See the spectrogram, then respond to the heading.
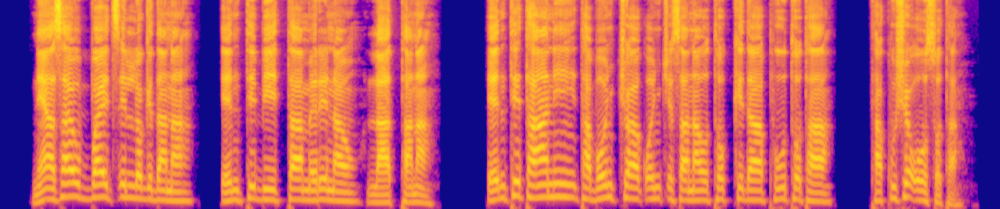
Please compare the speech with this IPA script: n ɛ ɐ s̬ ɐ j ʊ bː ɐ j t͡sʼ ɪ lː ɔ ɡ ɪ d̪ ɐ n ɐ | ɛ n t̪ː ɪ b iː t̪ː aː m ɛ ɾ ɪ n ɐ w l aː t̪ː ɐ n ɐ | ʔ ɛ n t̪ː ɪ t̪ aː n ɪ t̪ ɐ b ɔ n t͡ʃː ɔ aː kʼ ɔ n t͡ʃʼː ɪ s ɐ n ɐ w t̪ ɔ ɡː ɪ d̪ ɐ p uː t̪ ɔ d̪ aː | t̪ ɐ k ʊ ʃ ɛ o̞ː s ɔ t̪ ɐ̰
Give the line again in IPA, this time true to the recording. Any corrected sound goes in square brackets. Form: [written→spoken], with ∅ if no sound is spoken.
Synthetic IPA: n ɛ ɐ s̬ ɐ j ʊ bː ɐ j t͡sʼ ɪ lː ɔ ɡ ɪ d̪ ɐ n ɐ | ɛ n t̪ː ɪ b iː t̪ː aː m ɛ ɾ ɪ n ɐ w l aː t̪ː ɐ n ɐ | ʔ ɛ n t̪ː ɪ t̪ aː n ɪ t̪ ɐ b ɔ n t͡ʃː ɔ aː kʼ ɔ n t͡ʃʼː ɪ s ɐ n ɐ w t̪ ɔ [ɡː→kː] ɪ d̪ ɐ p uː t̪ ɔ [d̪→t̪] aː | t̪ ɐ k ʊ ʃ ɛ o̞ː s ɔ t̪ ɐ̰

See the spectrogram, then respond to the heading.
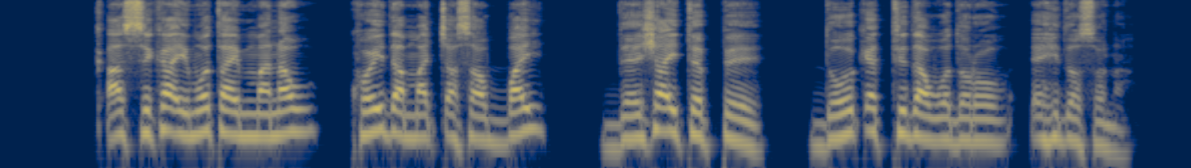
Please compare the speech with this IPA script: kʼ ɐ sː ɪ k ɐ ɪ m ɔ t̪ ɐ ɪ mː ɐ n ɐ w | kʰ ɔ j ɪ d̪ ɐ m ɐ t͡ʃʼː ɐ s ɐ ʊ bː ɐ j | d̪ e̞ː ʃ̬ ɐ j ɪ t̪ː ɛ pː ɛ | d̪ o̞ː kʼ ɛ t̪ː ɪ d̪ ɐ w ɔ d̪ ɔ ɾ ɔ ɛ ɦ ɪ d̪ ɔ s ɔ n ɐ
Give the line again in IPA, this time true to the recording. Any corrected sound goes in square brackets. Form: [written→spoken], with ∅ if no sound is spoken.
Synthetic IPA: kʼ ɐ sː ɪ k ɐ ɪ m ɔ t̪ ɐ ɪ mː ɐ n ɐ w | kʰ ɔ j ɪ d̪ ɐ m ɐ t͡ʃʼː ɐ s ɐ ʊ bː ɐ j | d̪ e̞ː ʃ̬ ɐ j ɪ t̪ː ɛ pː ɛ | d̪ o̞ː kʼ ɛ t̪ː ɪ d̪ ɐ w ɔ d̪ ɔ ɾ ɔ ɛ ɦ ɪ d̪ ɔ s ɔ n ɐ

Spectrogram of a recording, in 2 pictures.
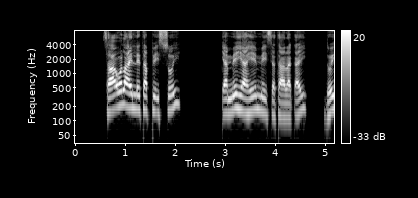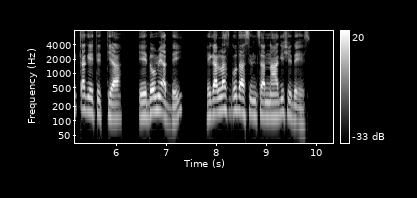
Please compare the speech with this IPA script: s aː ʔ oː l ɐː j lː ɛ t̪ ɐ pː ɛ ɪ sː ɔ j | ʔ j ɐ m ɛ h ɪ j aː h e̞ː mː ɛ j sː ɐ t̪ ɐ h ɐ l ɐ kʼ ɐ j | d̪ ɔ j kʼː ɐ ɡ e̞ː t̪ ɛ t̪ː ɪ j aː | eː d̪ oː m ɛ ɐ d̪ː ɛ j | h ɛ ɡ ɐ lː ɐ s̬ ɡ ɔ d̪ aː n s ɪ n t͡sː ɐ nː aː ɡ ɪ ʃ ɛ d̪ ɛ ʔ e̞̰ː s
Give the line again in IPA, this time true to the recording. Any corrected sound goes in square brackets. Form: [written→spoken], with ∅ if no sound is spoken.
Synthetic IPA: s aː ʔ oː l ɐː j lː ɛ t̪ ɐ pː ɛ ɪ sː ɔ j | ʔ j ɐ m ɛ h ɪ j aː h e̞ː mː ɛ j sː ɐ t̪ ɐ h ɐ l ɐ kʼ ɐ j | d̪ ɔ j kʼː ɐ ɡ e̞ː t̪ ɛ t̪ː ɪ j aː | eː d̪ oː m ɛ ɐ d̪ː ɛ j | h ɛ ɡ ɐ lː ɐ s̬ ɡ ɔ d̪ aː [n→∅] s ɪ n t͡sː ɐ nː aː ɡ ɪ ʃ ɛ d̪ ɛ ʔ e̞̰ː s

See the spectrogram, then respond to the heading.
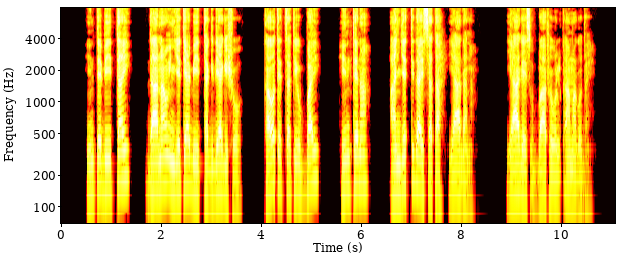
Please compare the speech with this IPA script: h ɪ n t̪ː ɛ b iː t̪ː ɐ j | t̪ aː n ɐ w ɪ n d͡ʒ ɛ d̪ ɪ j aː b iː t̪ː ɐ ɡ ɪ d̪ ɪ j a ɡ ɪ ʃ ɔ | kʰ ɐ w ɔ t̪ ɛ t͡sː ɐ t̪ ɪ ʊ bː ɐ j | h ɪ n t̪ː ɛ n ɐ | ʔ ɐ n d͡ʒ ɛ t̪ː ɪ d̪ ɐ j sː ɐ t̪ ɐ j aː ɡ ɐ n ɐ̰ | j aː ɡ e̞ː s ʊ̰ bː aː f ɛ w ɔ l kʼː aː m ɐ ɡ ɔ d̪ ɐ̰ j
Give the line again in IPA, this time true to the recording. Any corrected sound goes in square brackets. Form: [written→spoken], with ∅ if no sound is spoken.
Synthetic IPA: h ɪ n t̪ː ɛ b iː t̪ː ɐ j | [t̪→d̪] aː n ɐ w ɪ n d͡ʒ ɛ [d̪→t̪] ɪ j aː b iː t̪ː ɐ ɡ ɪ d̪ ɪ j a ɡ ɪ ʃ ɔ | [kʰ→k] ɐ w ɔ t̪ ɛ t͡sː ɐ t̪ ɪ ʊ bː ɐ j | h ɪ n t̪ː ɛ n ɐ | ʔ ɐ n d͡ʒ ɛ t̪ː ɪ d̪ ɐ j sː ɐ t̪ ɐ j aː ɡ ɐ n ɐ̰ | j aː ɡ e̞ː s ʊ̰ bː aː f ɛ w ɔ l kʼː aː m ɐ ɡ ɔ d̪ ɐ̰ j

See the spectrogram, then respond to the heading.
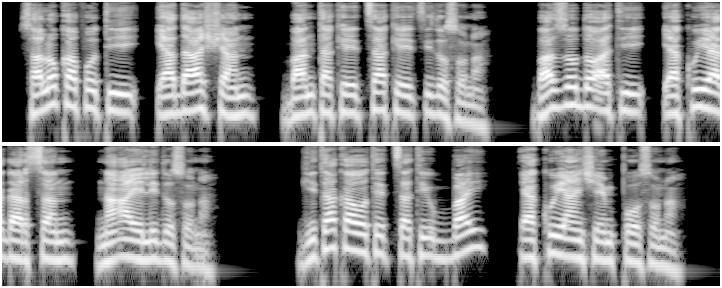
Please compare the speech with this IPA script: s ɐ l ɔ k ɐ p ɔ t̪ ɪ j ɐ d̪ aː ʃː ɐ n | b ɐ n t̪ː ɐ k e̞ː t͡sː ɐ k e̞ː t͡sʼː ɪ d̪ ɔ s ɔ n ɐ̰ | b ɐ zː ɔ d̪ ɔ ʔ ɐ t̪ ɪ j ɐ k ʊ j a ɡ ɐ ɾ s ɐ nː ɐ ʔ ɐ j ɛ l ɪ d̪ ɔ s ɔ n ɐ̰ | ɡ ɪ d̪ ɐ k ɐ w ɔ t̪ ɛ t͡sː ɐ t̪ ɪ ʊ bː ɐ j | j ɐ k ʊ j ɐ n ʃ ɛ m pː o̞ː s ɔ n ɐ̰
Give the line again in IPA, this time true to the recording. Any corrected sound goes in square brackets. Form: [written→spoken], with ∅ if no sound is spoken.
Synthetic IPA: s ɐ l ɔ k ɐ p ɔ t̪ ɪ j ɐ d̪ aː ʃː ɐ n | b ɐ n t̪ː ɐ k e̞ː t͡sː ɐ k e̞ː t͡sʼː ɪ d̪ ɔ s ɔ n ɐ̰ | b ɐ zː ɔ d̪ ɔ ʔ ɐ t̪ ɪ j ɐ k ʊ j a ɡ ɐ ɾ s ɐ nː ɐ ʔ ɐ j ɛ l ɪ d̪ ɔ s ɔ n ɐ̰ | ɡ ɪ [d̪→t̪] ɐ k ɐ w ɔ t̪ ɛ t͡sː ɐ t̪ ɪ ʊ bː ɐ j | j ɐ k ʊ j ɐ n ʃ ɛ m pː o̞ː s ɔ n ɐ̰

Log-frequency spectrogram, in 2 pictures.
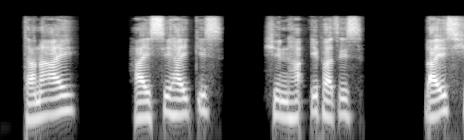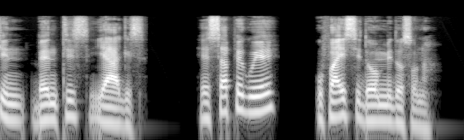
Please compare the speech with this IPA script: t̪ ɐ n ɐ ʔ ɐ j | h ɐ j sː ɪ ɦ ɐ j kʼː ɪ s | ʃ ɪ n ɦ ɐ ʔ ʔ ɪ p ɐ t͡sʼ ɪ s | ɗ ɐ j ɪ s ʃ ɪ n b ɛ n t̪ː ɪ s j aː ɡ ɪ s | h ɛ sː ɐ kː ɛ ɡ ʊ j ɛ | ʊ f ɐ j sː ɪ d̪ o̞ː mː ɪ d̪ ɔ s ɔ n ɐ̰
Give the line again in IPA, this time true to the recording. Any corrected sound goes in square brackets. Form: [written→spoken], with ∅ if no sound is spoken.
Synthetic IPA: t̪ ɐ n ɐ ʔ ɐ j | h ɐ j sː ɪ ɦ ɐ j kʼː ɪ s | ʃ ɪ n ɦ ɐ ʔ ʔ ɪ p ɐ t͡sʼ ɪ s | ɗ ɐ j ɪ s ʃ ɪ n b ɛ n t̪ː ɪ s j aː ɡ ɪ s | h ɛ sː ɐ [kː→pː] ɛ ɡ ʊ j ɛ | ʊ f ɐ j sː ɪ d̪ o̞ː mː ɪ d̪ ɔ s ɔ n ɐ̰

